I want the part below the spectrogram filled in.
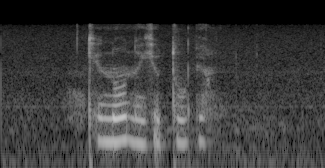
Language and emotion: Russian, sad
